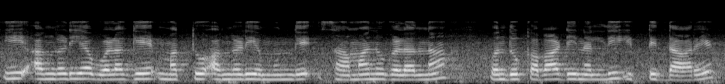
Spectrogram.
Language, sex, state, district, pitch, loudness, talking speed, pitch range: Kannada, female, Karnataka, Koppal, 235 Hz, -13 LUFS, 90 wpm, 230-250 Hz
